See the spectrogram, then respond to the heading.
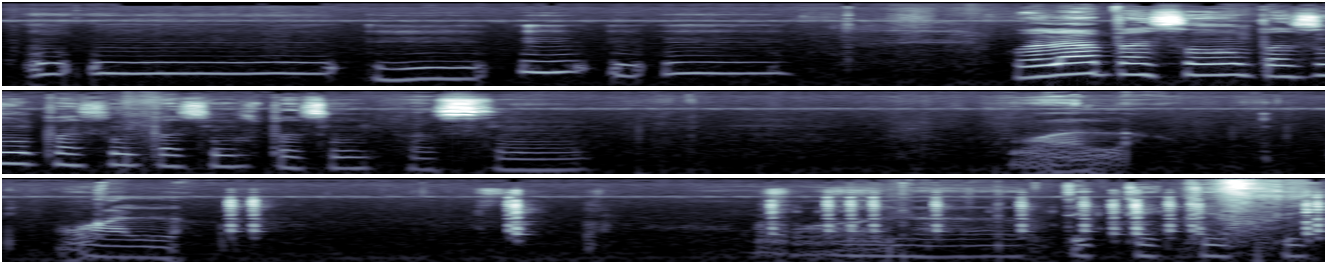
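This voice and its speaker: Woman, congested from a cold; slow, low, repetitive game chatter over noisy background. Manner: slow, repeats words while building. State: has a cold, stuffy voice. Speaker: Minecraft YouTuber. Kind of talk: casual gameplay commentary.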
